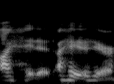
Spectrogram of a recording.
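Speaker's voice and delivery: deadpan muttered grumble.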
